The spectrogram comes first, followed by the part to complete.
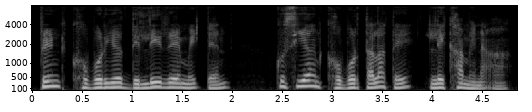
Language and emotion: Santali, neutral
